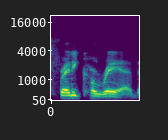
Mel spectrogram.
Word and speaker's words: Freddy Correa: Yes, Freddy Correa.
